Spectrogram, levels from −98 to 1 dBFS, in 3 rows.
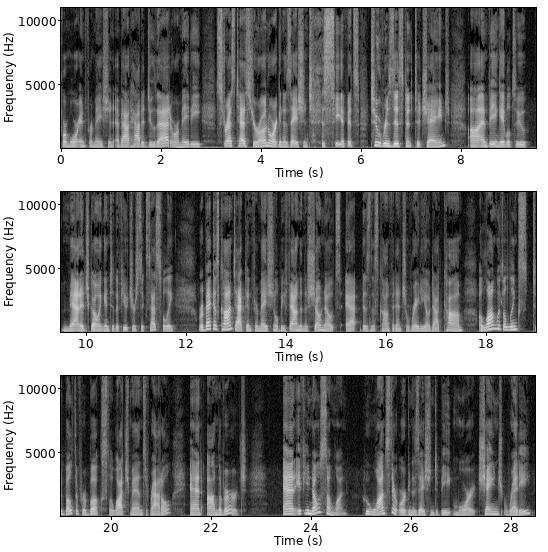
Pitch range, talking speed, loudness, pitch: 155-195 Hz, 160 wpm, -24 LUFS, 170 Hz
